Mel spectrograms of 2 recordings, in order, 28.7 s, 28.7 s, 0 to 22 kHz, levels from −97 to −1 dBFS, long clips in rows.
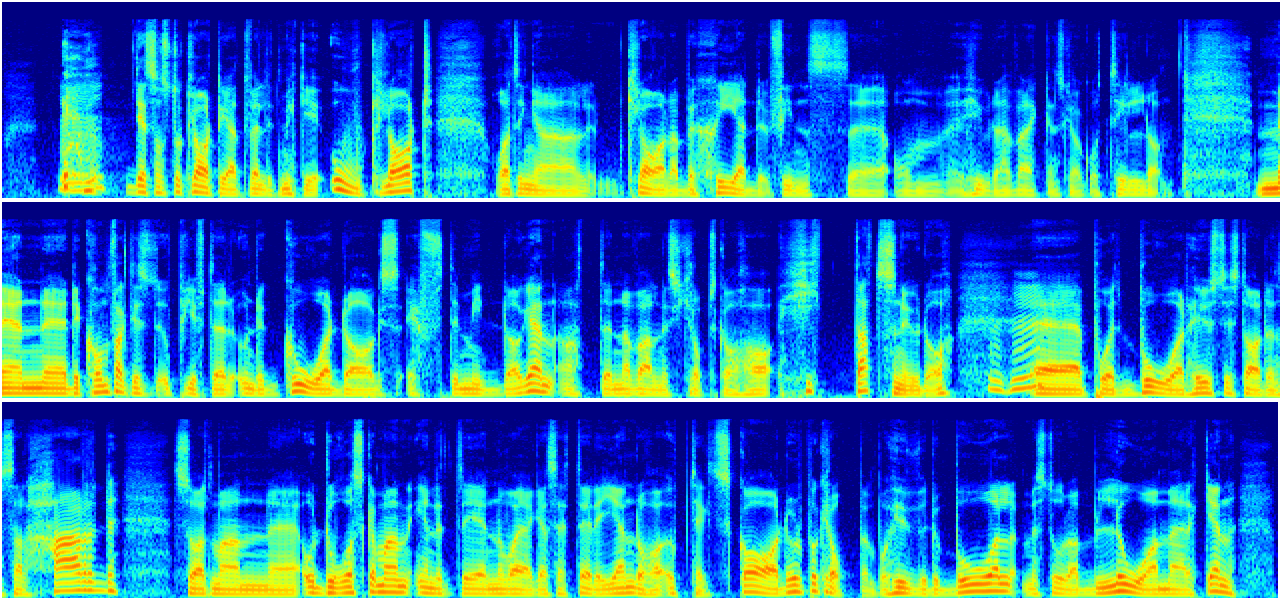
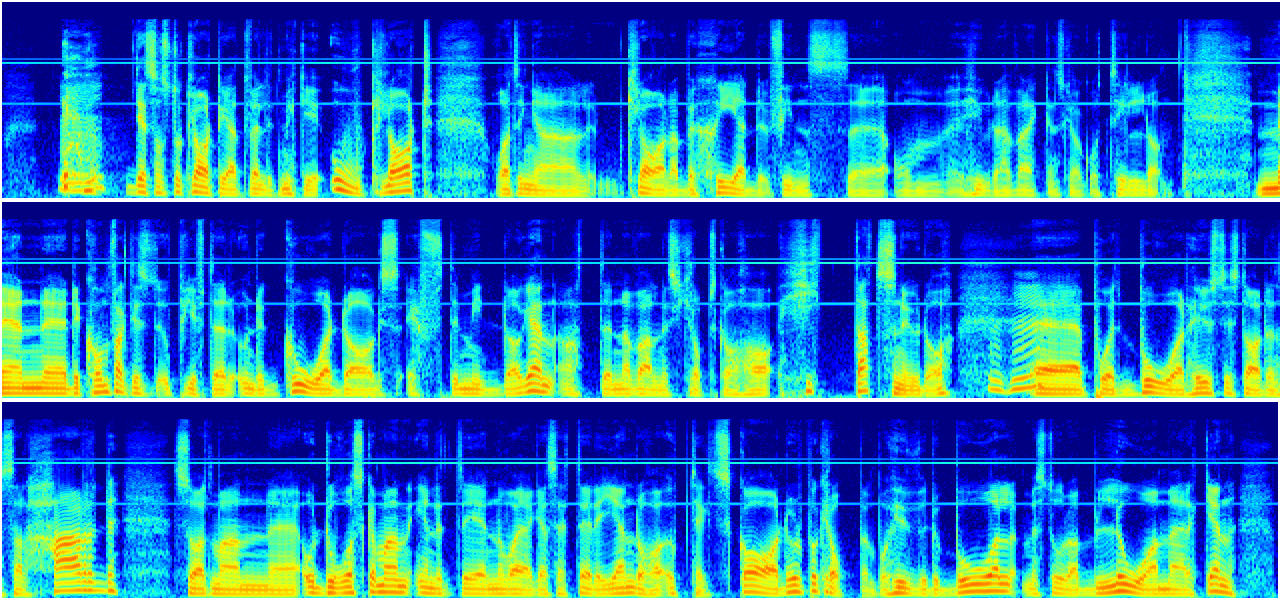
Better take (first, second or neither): first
